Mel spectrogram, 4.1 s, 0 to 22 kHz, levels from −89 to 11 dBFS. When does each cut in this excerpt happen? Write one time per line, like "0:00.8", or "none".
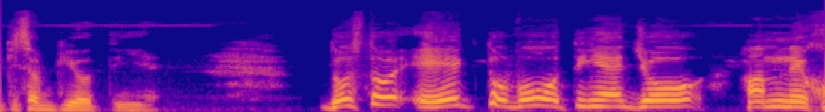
none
